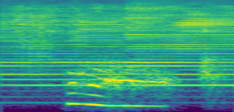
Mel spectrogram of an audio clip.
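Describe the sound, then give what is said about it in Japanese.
Electric hair clippers buzz steadily through the whole clip as the sides of the head are shaved, a constant harmonic hum, with a brief louder, falling vocal-like tone rising over it midway before the buzz settles again. “しっかり剃れましたね。”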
